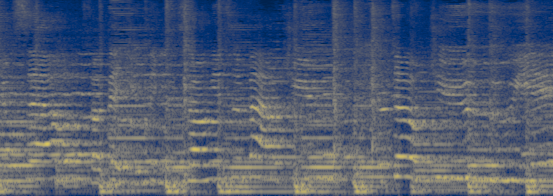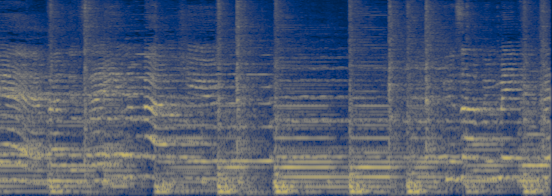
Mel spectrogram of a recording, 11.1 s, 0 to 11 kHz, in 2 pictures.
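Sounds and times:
person singing: 0.0s - 8.2s, 9.9s - 11.0s
drum kit beat: 0.0s - 11.0s
fiddle: 0.0s - 11.0s
strummed acoustic guitar: 0.0s - 11.0s.

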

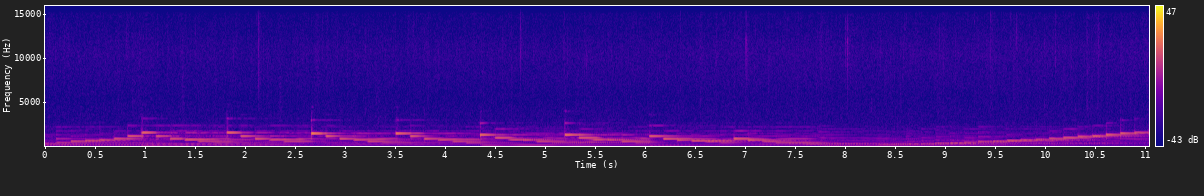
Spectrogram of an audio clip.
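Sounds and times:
slow piano arpeggio: 0.0s - 11.0s
steady rain: 0.0s - 11.0s.

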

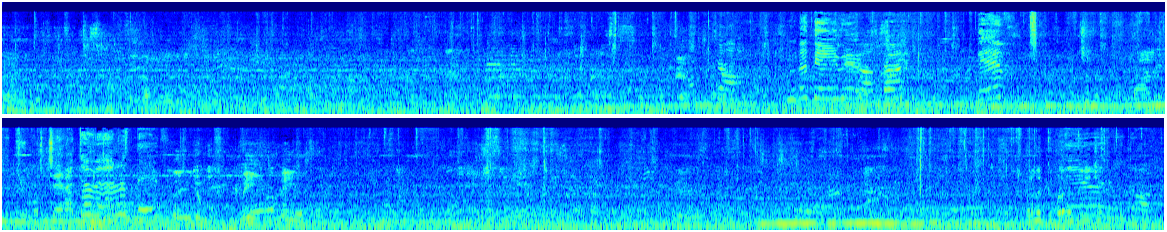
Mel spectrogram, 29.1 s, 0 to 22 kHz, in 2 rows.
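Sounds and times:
low traffic rumble: 0.0s - 29.0s
people's voices: 0.0s - 29.0s.

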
